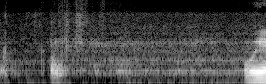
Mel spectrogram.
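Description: Quiet workshop room tone with two short, faint sounds about half a second apart, then a man's voice starts near the end.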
